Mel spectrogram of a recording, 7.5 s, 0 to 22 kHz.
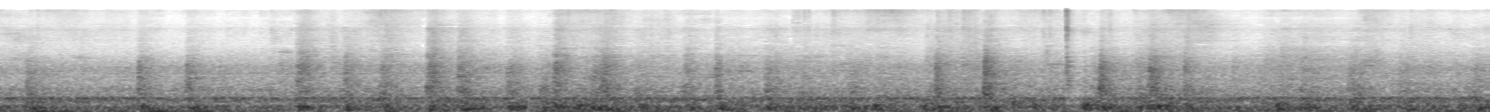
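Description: Inside a moving 2016-built MTTA tram: a steady running rumble with a constant hum, and repeated irregular clacks of the wheels over rail joints and track.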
